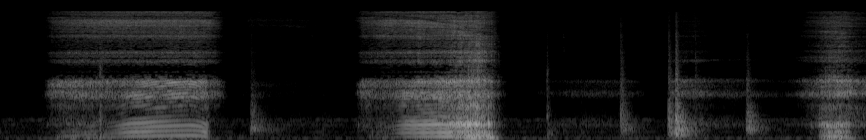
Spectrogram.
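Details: Adult man (boyfriend) asleep in a car on a snowy day, snoring: two long, loud, rattling inhaled snores with quiet gaps, faint clicks and rain patter behind.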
